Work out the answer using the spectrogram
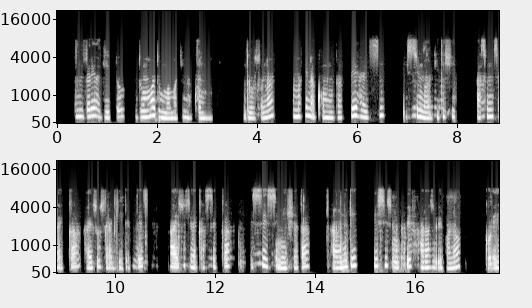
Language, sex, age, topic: Gamo, female, 25-35, government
